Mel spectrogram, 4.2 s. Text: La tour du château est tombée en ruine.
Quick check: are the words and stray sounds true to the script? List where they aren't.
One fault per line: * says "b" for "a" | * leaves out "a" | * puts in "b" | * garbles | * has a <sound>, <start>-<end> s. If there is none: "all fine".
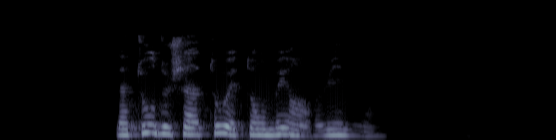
all fine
